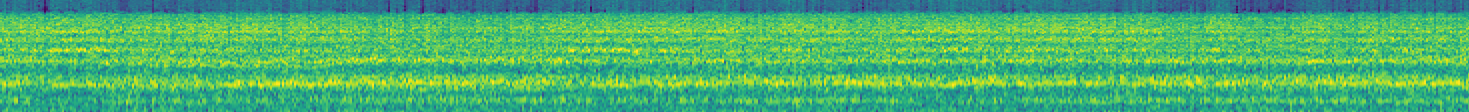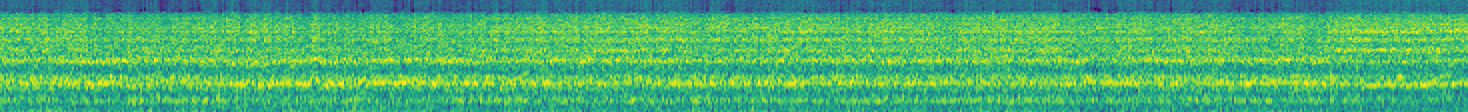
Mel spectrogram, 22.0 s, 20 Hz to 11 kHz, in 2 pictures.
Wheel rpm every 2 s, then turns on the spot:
220, 220, 230, 230, 230, 230, 230, 230, 230, 230, 230.
none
